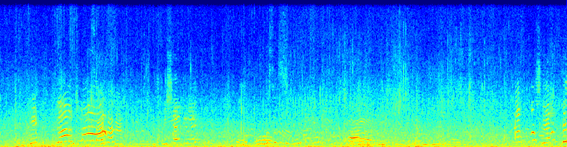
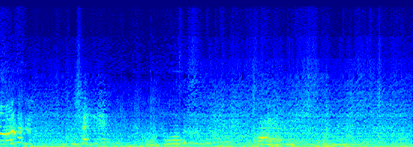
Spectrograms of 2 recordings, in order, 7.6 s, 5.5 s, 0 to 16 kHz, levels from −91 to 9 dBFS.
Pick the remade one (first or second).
second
